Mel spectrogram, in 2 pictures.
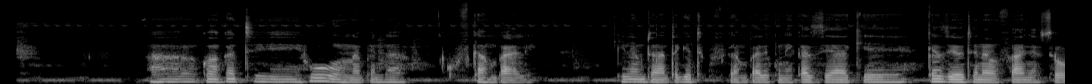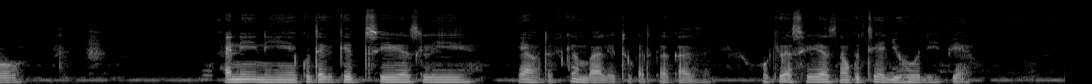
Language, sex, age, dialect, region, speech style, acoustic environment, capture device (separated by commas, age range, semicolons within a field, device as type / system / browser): Swahili, male, 18-24, Tanzania - Dar es Salaam, Tanzania, happy; focused; relaxed, silence, mobile / Linux / Chrome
